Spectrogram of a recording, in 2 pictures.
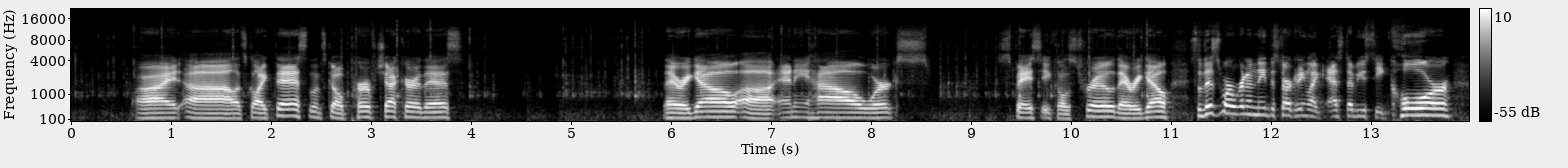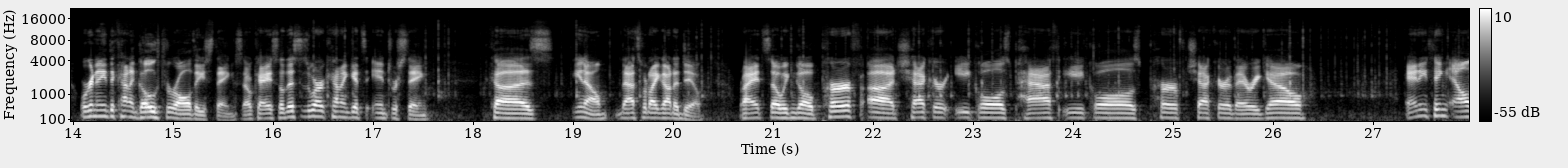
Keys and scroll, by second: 0.0-0.7 typing, 0.0 ctrl+c, 0.9 ctrl+t, 1.7 ctrl+p, 2.5-11.2 typing, 16.1-27.9 typing, 19.7 Return, 26.6 ctrl+c.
